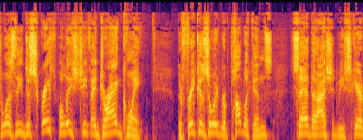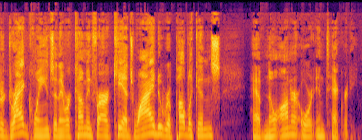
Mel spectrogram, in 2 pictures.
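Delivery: ordinary talk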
